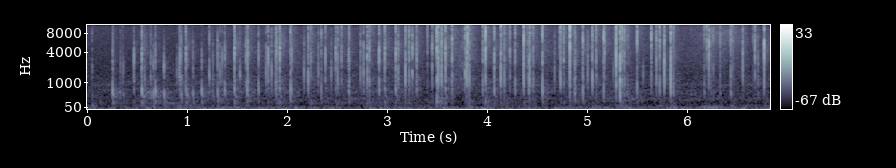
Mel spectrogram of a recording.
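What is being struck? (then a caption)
Tablet with a glass screen. Long acrylic nails tap and scratch rapidly across the glossy glass screen of a tablet lying flat on a table. The sound is a dense stream of short, dry clicks with bright scratchy edges over a faint low hum, each tap dying away almost instantly.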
